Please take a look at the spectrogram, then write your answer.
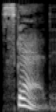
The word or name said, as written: scad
